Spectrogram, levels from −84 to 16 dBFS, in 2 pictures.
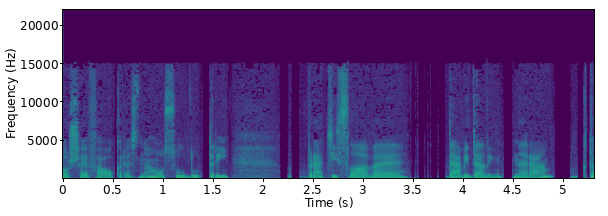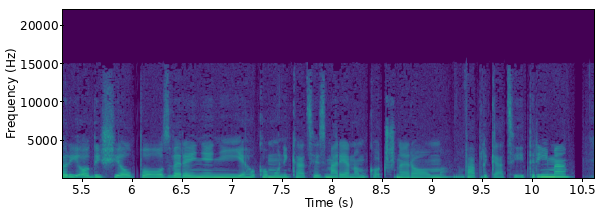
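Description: Throughout the speech, a grainy distortion sits roughly 30 dB below the signal, likely from low bit depth without dither, which fits rounding to 7 bits. Unlike steady dithered hiss, this grit follows the signal, roughening quiet syllables and sputtering or dropping out in pauses.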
